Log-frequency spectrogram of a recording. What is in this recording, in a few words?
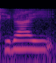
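"chigai", Japanese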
